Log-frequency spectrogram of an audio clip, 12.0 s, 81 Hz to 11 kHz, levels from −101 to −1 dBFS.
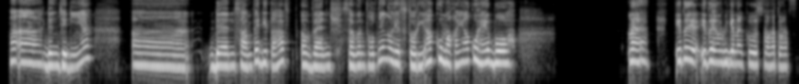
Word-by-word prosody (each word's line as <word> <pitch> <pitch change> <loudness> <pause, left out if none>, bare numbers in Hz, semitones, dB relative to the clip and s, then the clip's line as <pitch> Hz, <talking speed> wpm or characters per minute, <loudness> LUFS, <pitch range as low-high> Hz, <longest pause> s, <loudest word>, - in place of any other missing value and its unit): Heeh, 290 -4 +1
dan 245 0 +2
jadinya, 240 +7 +2 0.7
eee, 230 -4 -3 0.3
dan 240 +1 +2
sampai 240 +4 +1
di 280 - 0
tahap 280 +5 -2 0.2
Avenged 235 -1 -1
Sevenfold-nya 245 +6 -2
ngelihat 285 -4 +2
story 245 0 0
aku, 320 +3 +1
makanya 280 +1 +1
aku 330 0 +2
heboh. 280 -1 +3 1.8
Nah, 310 -1 +7 0.6
itu 320 +3 +2 0.3
itu 295 +1 +1
yang 290 -1 -1
bikin 280 -1 +2
aku 260 +1 -9 0.2
semangat 245 -1 -4
banget. 230 0 -6
255 Hz, 120 wpm, -25 LUFS, 235-290 Hz, 1.8 s, Nah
